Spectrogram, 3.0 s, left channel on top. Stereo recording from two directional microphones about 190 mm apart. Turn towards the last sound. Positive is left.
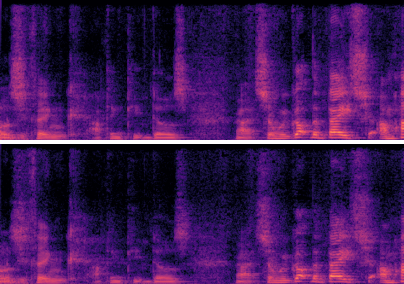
turn(degrees=40)  # may be behind; listen again after turning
